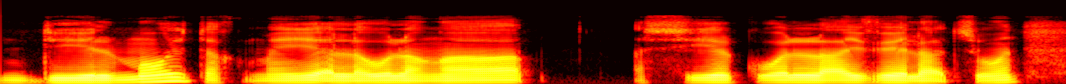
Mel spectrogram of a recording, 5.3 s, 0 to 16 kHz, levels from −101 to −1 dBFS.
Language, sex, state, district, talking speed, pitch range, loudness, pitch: Mizo, male, Mizoram, Aizawl, 170 wpm, 90-100 Hz, -17 LUFS, 95 Hz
